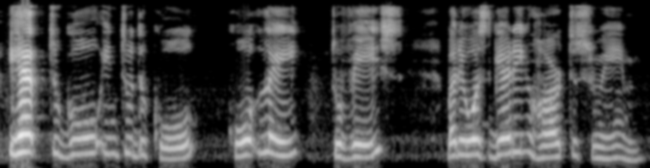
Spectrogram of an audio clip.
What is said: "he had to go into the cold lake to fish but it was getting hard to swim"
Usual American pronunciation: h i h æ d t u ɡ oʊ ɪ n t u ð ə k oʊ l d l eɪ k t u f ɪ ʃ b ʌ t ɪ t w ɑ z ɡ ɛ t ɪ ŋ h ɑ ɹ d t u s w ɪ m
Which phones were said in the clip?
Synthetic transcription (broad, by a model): h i h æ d t u ɡ oʊ ɪ n t u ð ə k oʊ l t l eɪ t u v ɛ s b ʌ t ɪ t w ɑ s ɡ ɛ t ɪ ŋ h ɑ ɹ d t u s w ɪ m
